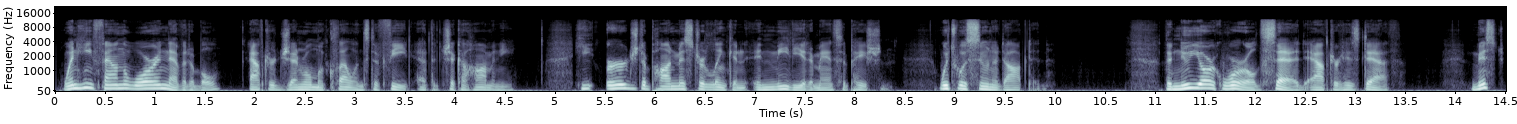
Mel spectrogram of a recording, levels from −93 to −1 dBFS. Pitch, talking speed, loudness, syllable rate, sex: 120 Hz, 135 wpm, -19 LUFS, 5.5 syllables/s, male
